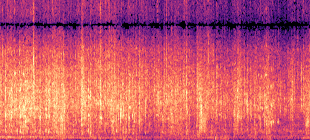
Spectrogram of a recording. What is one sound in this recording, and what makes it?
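A mobility scooter's electric motor hums as it rolls over gravel.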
